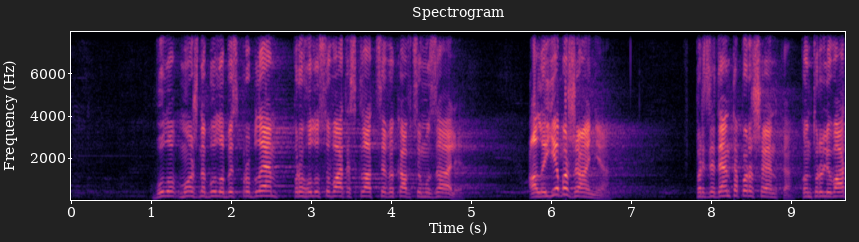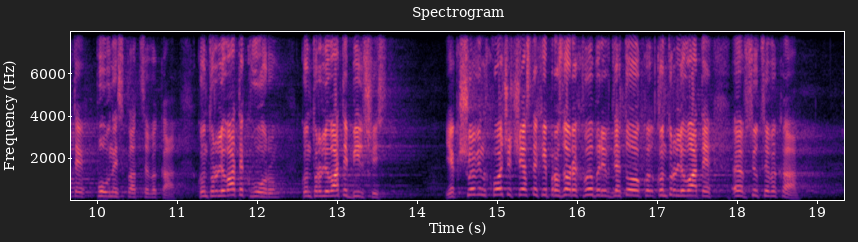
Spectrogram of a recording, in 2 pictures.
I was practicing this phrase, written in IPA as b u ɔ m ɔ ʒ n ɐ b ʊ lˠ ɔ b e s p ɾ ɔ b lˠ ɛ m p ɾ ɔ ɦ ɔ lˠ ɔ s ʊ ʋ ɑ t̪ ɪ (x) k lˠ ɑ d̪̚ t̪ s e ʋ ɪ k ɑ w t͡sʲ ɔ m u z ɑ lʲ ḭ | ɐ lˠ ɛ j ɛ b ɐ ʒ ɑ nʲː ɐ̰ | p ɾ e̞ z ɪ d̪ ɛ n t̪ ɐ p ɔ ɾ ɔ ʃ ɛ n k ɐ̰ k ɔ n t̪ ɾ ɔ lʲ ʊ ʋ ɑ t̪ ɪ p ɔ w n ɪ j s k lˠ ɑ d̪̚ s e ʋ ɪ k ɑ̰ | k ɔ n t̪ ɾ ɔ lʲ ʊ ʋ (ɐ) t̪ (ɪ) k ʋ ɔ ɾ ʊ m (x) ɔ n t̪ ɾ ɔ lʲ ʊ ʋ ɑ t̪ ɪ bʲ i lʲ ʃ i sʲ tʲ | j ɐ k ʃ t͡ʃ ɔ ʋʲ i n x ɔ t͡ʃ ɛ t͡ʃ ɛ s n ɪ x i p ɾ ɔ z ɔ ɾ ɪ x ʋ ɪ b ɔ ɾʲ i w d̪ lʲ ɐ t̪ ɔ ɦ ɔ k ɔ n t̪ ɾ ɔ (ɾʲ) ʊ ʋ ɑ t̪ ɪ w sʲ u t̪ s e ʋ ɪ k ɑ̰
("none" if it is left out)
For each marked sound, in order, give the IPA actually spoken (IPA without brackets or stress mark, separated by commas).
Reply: s, ɑ, ɪ, k, lʲ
